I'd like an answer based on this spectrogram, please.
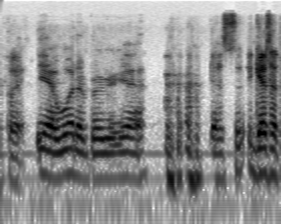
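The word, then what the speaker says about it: Whataburger: It's I mean, it's pronounced water burger, but Yeah, water burger.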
